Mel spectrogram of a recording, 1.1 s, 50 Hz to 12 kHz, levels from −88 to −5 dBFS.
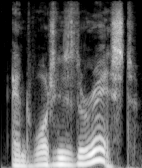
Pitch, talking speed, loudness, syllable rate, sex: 125 Hz, 280 wpm, -13 LUFS, 5.7 syllables/s, male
